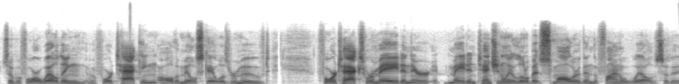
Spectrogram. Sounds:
arc welding

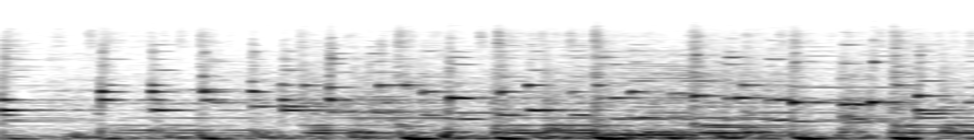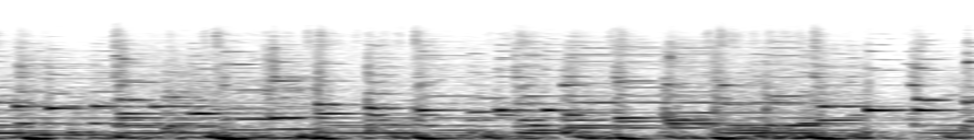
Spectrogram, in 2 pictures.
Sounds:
playing marimba, percussion, marimba, musical instrument, music

